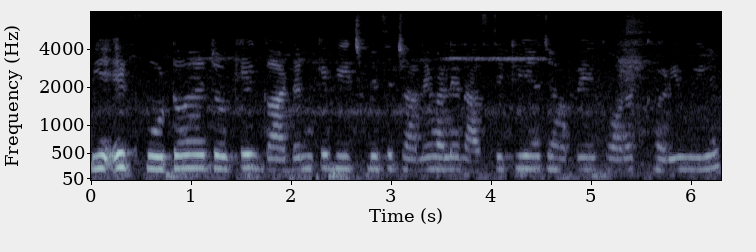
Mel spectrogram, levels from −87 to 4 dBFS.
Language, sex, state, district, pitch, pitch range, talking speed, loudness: Hindi, female, Uttar Pradesh, Ghazipur, 220 Hz, 210-230 Hz, 210 wpm, -34 LUFS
